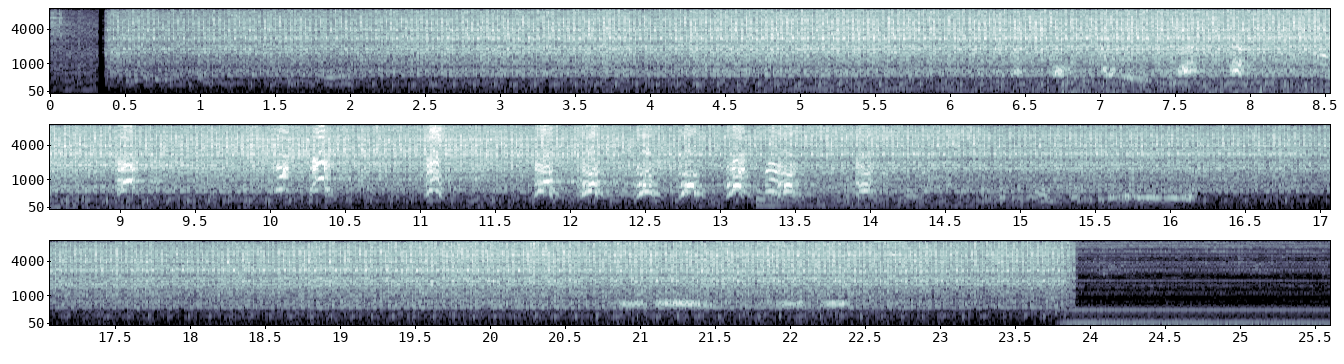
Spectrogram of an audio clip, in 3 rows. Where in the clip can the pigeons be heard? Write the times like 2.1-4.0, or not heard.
0.3-2.2, 6.7-8.8, 13.2-16.2, 20.8-22.4.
